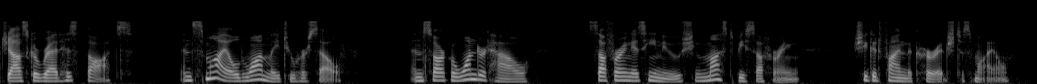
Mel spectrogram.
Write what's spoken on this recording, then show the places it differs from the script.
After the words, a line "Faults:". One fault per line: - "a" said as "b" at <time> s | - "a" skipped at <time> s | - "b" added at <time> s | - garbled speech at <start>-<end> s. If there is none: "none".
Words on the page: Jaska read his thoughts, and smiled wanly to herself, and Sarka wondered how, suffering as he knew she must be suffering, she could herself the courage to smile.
Jaska read his thoughts, and smiled wanly to herself, and Sarka wondered how, suffering as he knew she must be suffering, she could find the courage to smile.
Faults:
- "herself" said as "find" at 8.8 s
